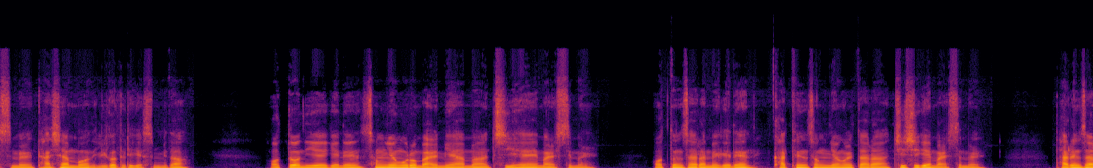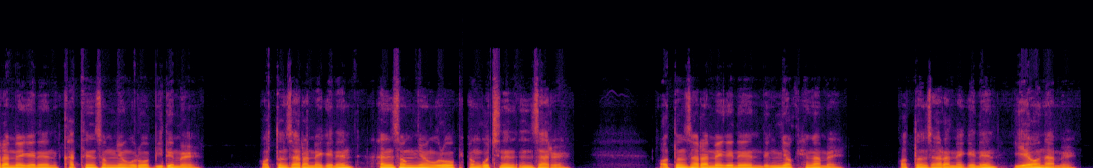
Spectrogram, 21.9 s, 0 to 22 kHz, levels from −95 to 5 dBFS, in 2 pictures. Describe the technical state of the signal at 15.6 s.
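A late packet left the jitter buffer empty, causing a short stall from 15.55 to 15.63 s: the receiver held the last sound for about 50 ms and then resumed where it stopped. Nothing is lost, but the speech drags slightly, with a slight buzz or dip, and runs 50 ms later afterwards.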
